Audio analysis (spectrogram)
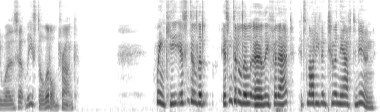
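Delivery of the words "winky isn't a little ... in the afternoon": fast worried. A narrator's reading. Hermione fretting, rushing.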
